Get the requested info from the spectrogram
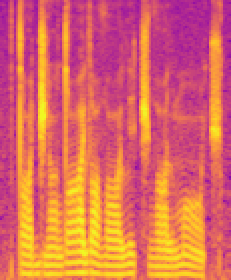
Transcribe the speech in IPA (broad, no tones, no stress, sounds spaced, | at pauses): tˤ ɯ d͡ʒ ĩ dˤ aː lʲ ɐ ðˤ ɯ l i t͡ʃ ðˤ e l m ɔ̃ː t͡ʃ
